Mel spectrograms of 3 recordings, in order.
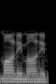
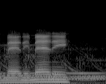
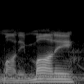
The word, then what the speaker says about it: Mani Mani: I pronounce it Mani Mani, by the way. Some people say Manny Manny, but I'm gonna go ahead and call it Mani Mani.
